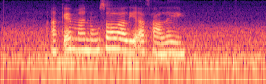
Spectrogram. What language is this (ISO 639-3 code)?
jav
